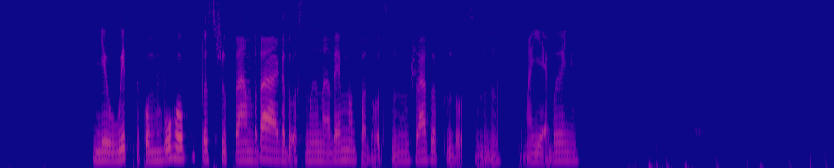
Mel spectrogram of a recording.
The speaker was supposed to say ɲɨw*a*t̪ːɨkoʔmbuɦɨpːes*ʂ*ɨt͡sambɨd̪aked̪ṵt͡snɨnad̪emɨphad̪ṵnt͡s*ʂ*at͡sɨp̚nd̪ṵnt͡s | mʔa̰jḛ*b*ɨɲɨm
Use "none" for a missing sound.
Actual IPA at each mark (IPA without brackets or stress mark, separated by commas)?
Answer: i, ʂ, ʂ, b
